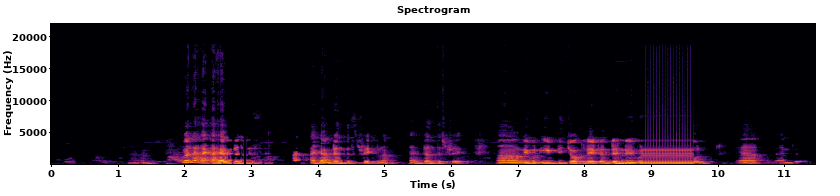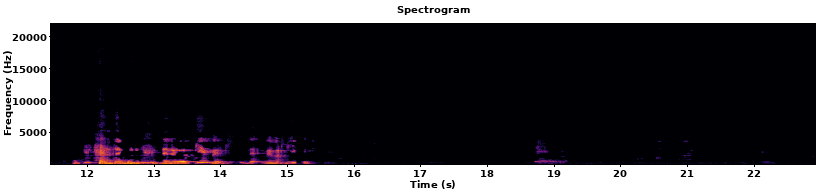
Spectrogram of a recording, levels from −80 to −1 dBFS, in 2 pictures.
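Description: A speech recording with two faults. From 2.85 to 2.96 s, a corrupt frame decoded produces a short glitch across roughly two damaged frames, peaking around -10 dBFS. On a spectrogram it shows as a brief block of misplaced energy. Right after "chocolate and then we", from 8.92 to 9.64 s, a system hang loop repeats one 42.67 ms slice 17 times, a 23.4 Hz machine-gun stutter that fits a 2048-sample buffer. The waveform shows identical repeating cycles, and about 0.7 s of the speech is lost.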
